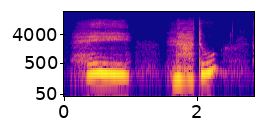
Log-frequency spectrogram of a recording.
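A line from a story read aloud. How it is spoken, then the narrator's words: Whispered to a cat. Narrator (German): flüsterte ich dem Kater zu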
